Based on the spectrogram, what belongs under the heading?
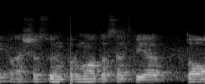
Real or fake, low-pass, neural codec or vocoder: fake; 10.8 kHz; vocoder, 24 kHz, 100 mel bands, Vocos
